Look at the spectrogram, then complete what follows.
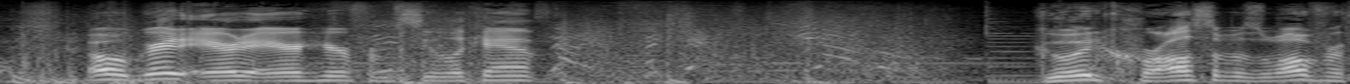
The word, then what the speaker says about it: coelacanth: So it's coelacanth. Coelacanth. Gotcha. Coelacanth. That's how it's pronounced.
